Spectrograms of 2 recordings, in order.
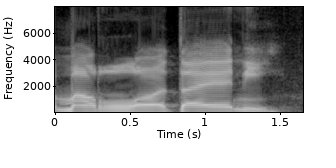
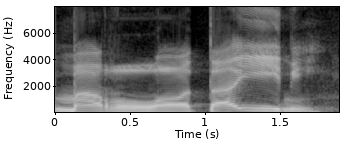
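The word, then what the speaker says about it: مَرَّتَيْنِ: Jadi jangan sampai dibaca marrotini tapi marrotaini. Marrotaini.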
